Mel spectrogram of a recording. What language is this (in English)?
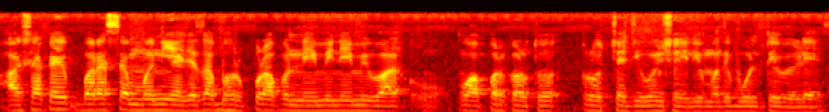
Marathi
